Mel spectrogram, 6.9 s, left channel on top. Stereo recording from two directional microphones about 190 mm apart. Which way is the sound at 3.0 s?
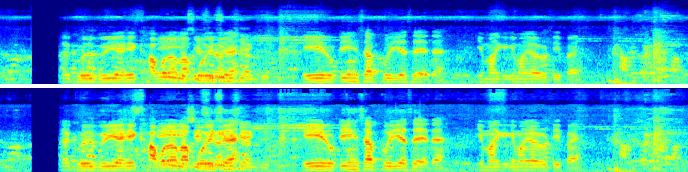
15° right (ahead or behind).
